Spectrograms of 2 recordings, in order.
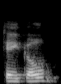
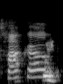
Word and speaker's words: Taco: East so that's our parent company and it's pronounced Takeo come on not Taco it is Taco Tuesday when I first saw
